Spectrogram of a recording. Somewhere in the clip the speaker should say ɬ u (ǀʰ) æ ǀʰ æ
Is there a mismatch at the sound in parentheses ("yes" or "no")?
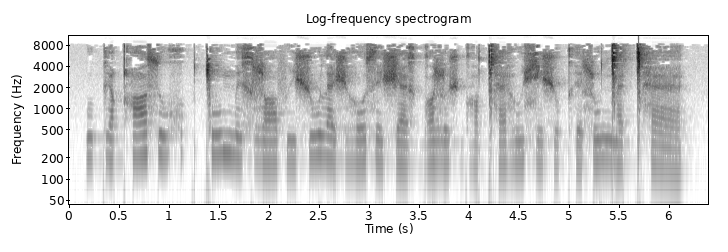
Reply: yes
